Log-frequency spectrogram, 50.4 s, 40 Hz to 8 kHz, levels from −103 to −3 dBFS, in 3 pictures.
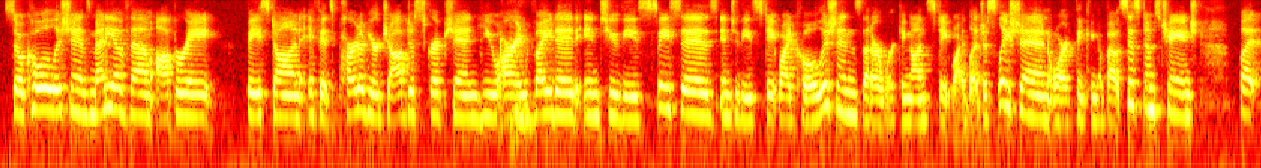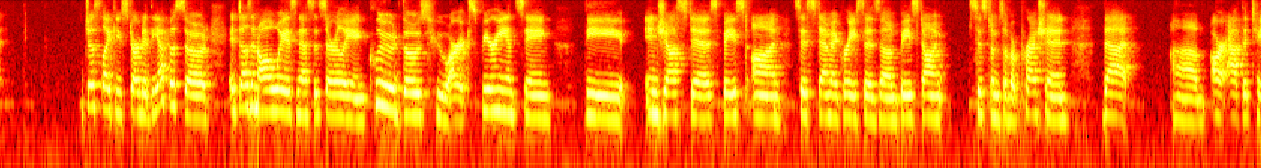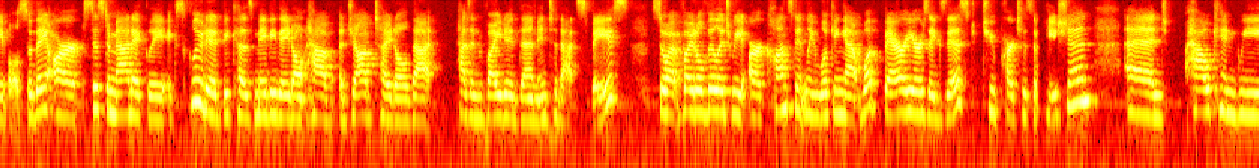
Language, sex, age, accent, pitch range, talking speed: English, female, 10-29, American, 200-230 Hz, 125 wpm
